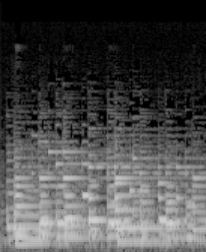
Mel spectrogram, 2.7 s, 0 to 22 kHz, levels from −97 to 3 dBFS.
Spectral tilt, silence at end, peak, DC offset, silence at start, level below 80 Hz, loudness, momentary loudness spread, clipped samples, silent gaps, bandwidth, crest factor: -9 dB/octave; 0 s; -4 dBFS; under 0.1%; 0 s; -50 dBFS; -19 LUFS; 3 LU; under 0.1%; none; 6.6 kHz; 14 dB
